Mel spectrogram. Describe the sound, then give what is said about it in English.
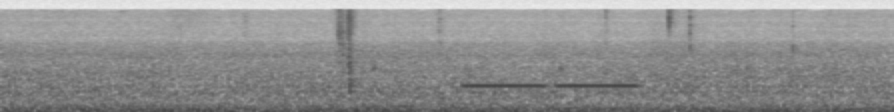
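A single electronic car proximity warning beep, signalling the car is too close to the vehicle behind, sounds for under a second over steady, loud road noise from inside a moving car in light multi-lane traffic. “That beep beep means I'm too close to the person behind.”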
